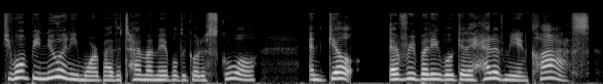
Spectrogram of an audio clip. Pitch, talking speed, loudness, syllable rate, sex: 230 Hz, 240 wpm, -19 LUFS, 6.4 syllables/s, female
